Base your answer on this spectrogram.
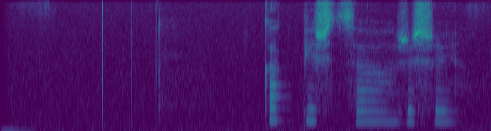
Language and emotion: Russian, neutral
